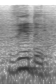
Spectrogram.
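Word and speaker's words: whether: देख सकते हैं जैसे वेदर ठीक है वेदर वेदर मतलब होता है चूंकि तो यहां पे वेदर एच साइलेंट है और ये टी एच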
